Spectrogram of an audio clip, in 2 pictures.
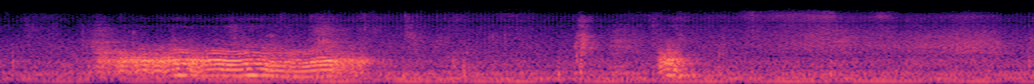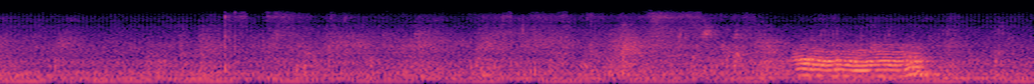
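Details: Female Siberian Husky Luna during her second labor, giving birth to puppies and calm: two tremulous, wavering whimpers, the first over a second long, the second briefer near the end, separated by quiet indoor hush.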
